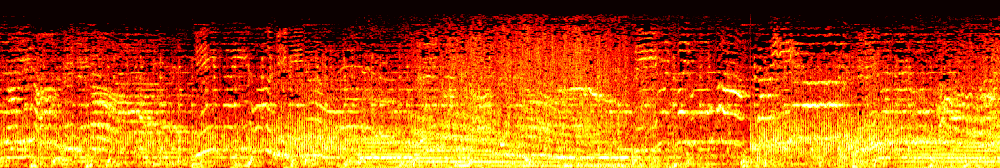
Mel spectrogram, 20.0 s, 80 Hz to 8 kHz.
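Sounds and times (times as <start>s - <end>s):
helicopter flying overhead showering flowers over a final resting place: 0.0s - 20.0s
voices and crowd murmur: 5.4s - 13.5s, 16.3s - 20.0s.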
